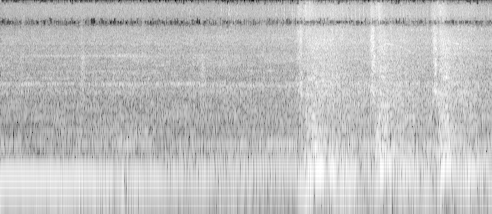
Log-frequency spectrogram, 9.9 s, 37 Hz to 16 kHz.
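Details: LS-swapped car after fixing excessive fuel pressure, pressure now 58–59 psi: steady deep V8 idle, then three clean blips rising and falling back without stumbling. Normal idle and revving.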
